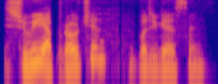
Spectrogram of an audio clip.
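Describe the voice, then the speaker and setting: A man's voice: medium pitch, animated, a little fast, dark tone, dry recording, poor audio. A man chatting casually as a player in a tabletop roleplaying game.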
